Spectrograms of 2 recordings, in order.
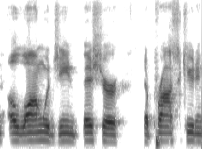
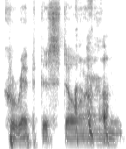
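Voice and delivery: low slow creepy monotone; slow ominous mock prophecy; creepy Chad voice; 7 semitones lower, 9 dB quieter, much slower than usual. Host mimics the Chad voice.

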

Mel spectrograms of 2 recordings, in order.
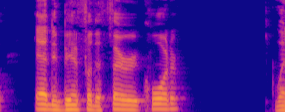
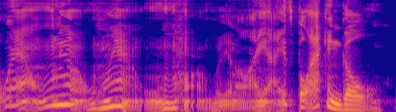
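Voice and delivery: stalling high "well, well", then drop and slow; Mickey Loomis wind-up; 3 semitones higher, 5 dB quieter, much slower than usual. Retold or imitated. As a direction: wind up slowly before answering. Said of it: "Mickey has a wind up".

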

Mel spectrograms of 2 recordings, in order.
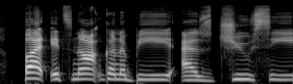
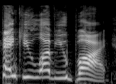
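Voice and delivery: loud, higher rushed goodbye; quick brush-off; 5 semitones higher, 8 dB louder than usual. Retold or imitated. Charisse ending the call with Robin, loud and breezy. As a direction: hang up fast and breezy.

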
